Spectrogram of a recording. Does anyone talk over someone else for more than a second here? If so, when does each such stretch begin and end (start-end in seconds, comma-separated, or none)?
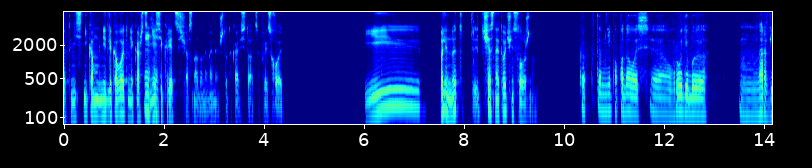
none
